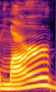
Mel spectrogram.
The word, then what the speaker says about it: Maher: Bill Maher? – Bill Maher, the Bill comedian.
